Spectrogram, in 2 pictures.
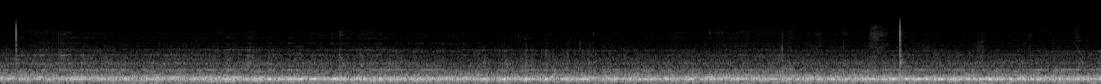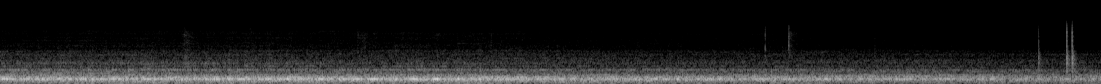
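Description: BNSF manifest freight train's cars rolling past, a steady rumble of steel wheels on rail that fades over the last several seconds as the end of the train goes by.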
